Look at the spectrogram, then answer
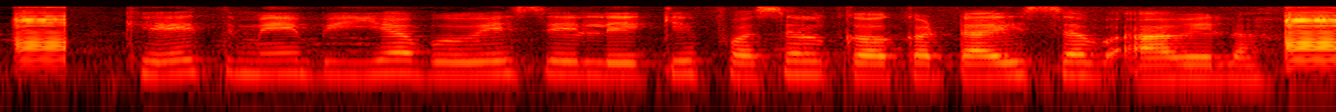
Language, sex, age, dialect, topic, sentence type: Bhojpuri, male, 18-24, Western, agriculture, statement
